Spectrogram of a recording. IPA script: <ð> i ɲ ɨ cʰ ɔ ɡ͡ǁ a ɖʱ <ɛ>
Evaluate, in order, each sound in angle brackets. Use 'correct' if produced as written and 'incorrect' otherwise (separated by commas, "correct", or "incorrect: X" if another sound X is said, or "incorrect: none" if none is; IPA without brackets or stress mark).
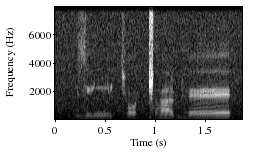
incorrect: z, correct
